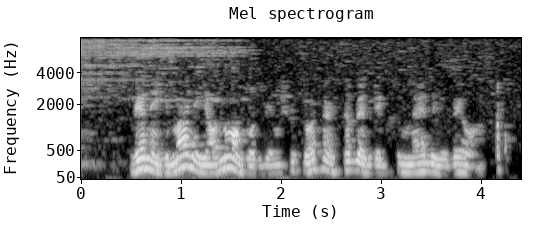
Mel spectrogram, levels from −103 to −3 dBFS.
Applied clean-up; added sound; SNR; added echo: classical method Wiener filter.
